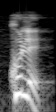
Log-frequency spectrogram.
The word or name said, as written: kule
